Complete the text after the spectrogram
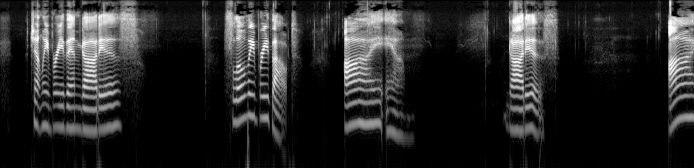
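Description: A woman speaks calmly and slowly through a headset microphone, with pauses between phrases.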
